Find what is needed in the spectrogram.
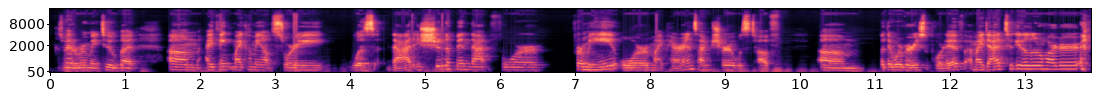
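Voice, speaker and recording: Speaking at a moderate pace, a woman with a very deep, low voice shows ordinary pitch variation. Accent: American. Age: 40s. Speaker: podcast co-host. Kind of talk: casual chat.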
